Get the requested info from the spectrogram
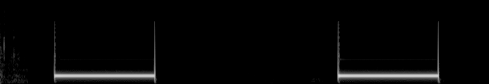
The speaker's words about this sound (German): Das ist der Telefonbeantworter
